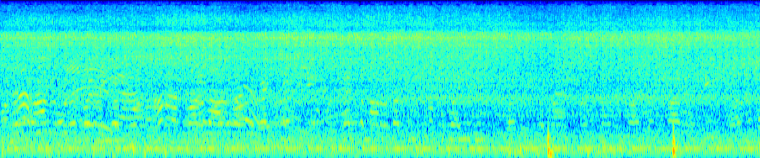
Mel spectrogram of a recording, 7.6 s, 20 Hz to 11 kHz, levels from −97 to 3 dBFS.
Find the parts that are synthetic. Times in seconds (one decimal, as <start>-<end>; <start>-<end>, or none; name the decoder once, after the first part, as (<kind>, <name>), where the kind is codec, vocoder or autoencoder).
none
